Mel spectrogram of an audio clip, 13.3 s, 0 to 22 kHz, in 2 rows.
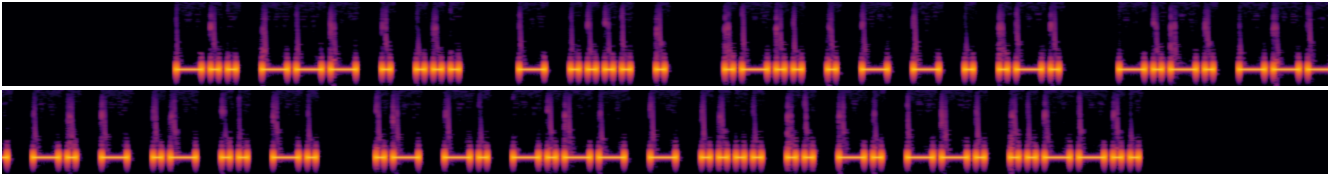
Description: Morse code, heard as a keyed tone, about 28 wpm, 700 Hz. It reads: DOES THE LETTER CONTAIN ANYTHING?
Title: Sentences from Top 1000 Words - Review Part 2 - 28wpm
